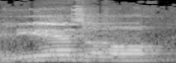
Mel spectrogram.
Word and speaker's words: liaison: that you're going to have a liaison ok liaison is the pronouncing and in French for you we hear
